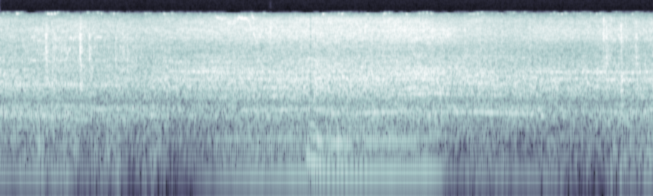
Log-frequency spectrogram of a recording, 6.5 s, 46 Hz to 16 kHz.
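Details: At a 5:30 AM sunrise safari drive on March 12, 2017, a vehicle engine drones steadily with a brief low mechanical whine midway and no animal voices.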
